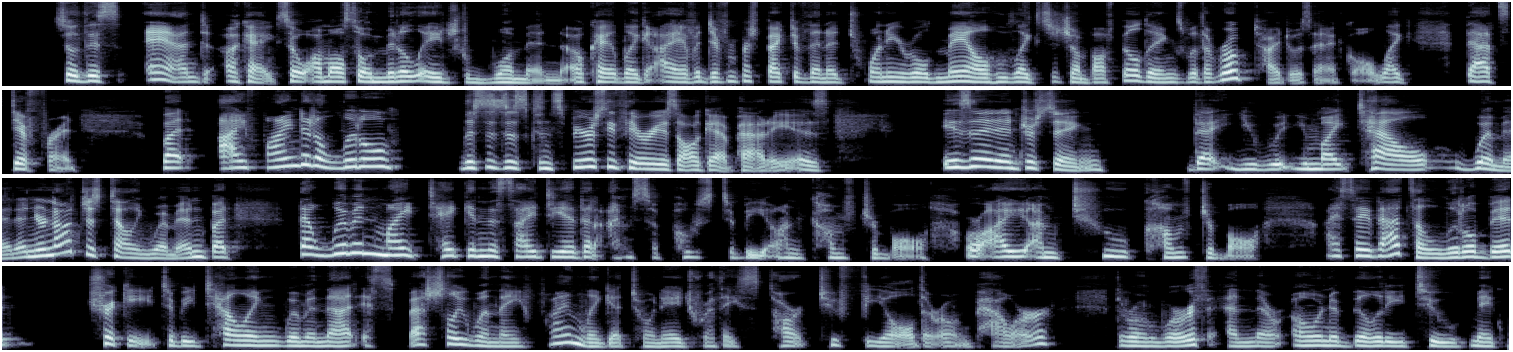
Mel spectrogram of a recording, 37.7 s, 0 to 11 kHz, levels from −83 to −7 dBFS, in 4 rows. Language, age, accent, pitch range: English, 40-59, American, 170-240 Hz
